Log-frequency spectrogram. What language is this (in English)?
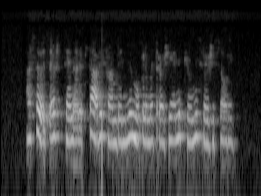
Georgian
